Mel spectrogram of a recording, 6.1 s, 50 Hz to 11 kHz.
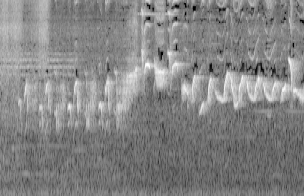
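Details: Pet songbird in a cage, bought 19 May 2020, fed a steady diet and singing in any setting: soft chattering notes building into a long, fast, warbling string of high whistled loops.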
